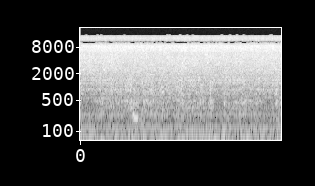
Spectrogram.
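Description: Ground beef, bell peppers and onions sizzling steadily in a skillet on a gas stove.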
